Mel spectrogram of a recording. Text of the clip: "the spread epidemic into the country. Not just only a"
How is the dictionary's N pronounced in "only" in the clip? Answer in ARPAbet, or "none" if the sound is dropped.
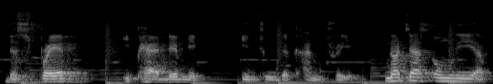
N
